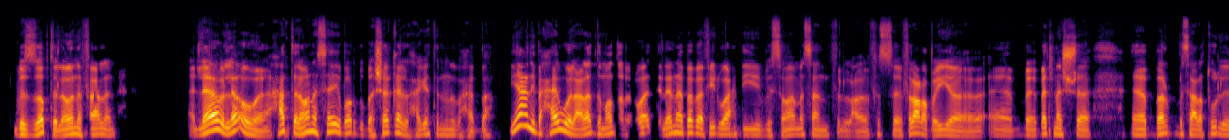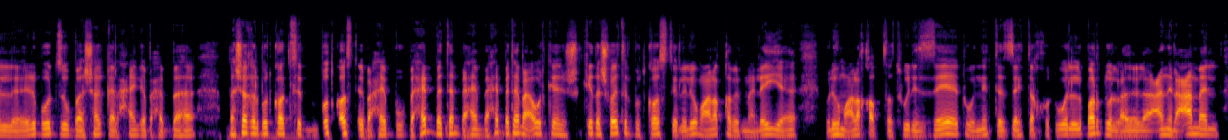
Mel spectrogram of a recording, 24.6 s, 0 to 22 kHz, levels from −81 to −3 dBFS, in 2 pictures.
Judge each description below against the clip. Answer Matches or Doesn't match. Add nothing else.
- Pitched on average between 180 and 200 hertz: Doesn't match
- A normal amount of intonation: Matches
